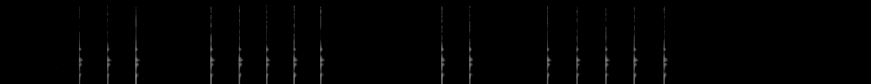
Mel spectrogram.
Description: Tap code, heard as taps on a table, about 4 knocks a second. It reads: PJ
